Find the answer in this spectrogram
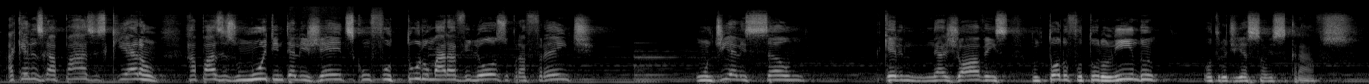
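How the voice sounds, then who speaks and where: A man with a Brazilian Portuguese accent preaching a sermon in a jokey, animated way, acting out little dialogues and calling out to the congregation. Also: high-pitched, measured pace, faint music behind. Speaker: pastor. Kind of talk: sermon with humorous anecdotes.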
